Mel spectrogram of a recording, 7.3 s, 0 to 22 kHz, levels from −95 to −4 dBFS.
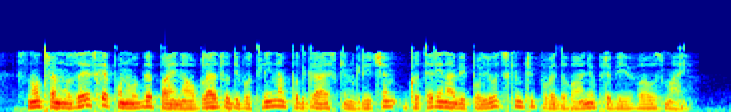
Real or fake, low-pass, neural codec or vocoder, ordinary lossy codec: fake; 10.8 kHz; vocoder, 24 kHz, 100 mel bands, Vocos; AAC, 16 kbps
